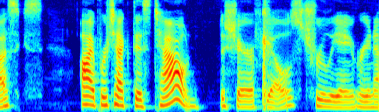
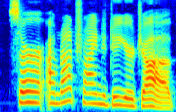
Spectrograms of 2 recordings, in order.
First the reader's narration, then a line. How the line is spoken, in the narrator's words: Cindy says calmly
